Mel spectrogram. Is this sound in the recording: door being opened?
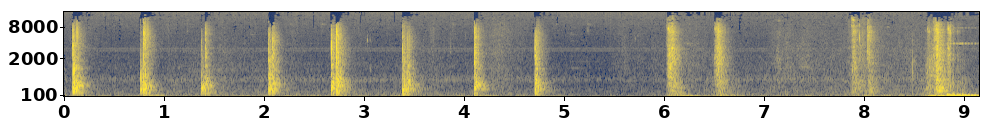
yes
